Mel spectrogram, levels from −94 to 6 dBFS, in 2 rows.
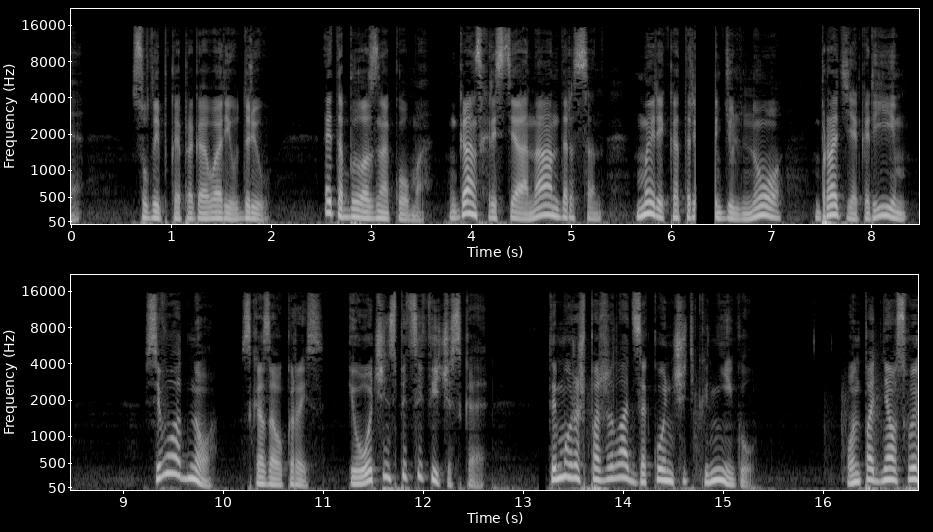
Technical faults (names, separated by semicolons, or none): Bluetooth stall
